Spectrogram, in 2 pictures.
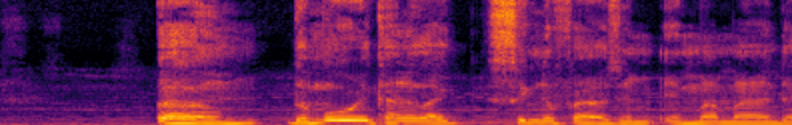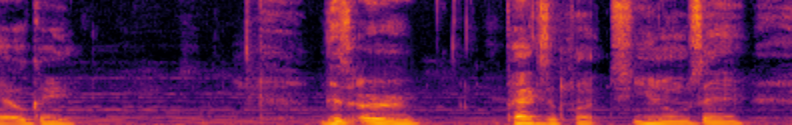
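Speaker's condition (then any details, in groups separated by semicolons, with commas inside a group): Cerebral palsy, spastic diplegia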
